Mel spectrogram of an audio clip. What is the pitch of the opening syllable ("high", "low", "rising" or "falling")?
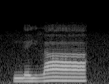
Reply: low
